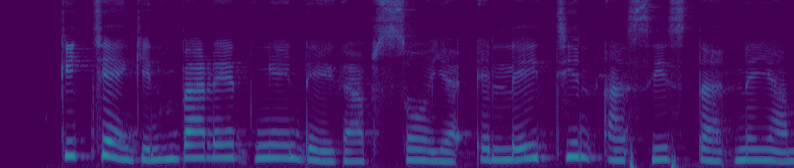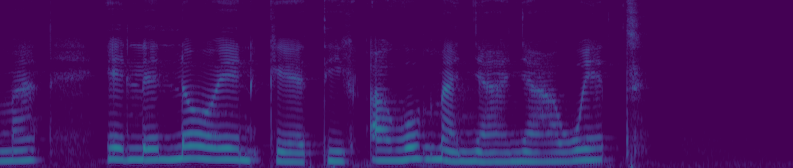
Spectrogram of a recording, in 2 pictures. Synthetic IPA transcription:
kɪ˦t͡ʃe˦ŋɡi˨nmba˦ɾɛ˦t̪ŋe˦nde˨ɡa˨psɔ˦ja˨e˨le˦i˦ti˦na˨si˦sta˨nnɛ˦ja˨ma˦te˨le˦lo˦e˦nke˨ti˨ka˨ɡo˦ma˨ɲa˨ɲa˨wɛ˦t

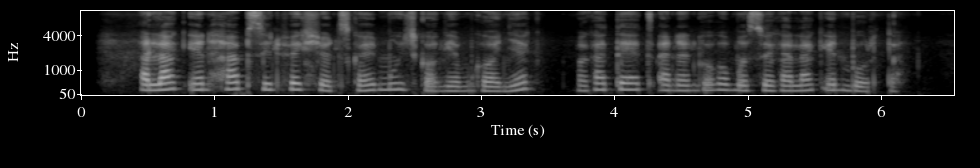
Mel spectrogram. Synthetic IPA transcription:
a˨la˦kɪnha˦psinfe˦kʃɔ˨nskɔɪ˦mu˦t͡ʃkɔ˨ŋɪ˨mɡɔ˨ɲɛ˦k | maka˦tɛtʰa˨nɛ˨nɡɔ˦ko˦moswekala˦kɪ˦nbu˨ɾta˨

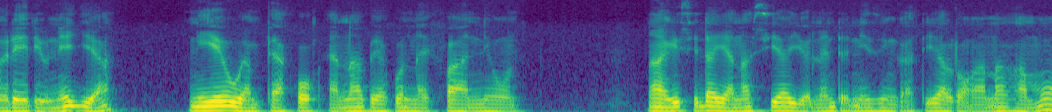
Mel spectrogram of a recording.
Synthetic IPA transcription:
ɔ˨ɾɛ˨ɾi˨u˨nɛ˦d͡ʒa˨ | ni˦jɛ˦u˦a˨m̩˨pɛ˨kɔ˦ja˨na˦pɛ˨kɔ˦na˨i˨fa˦˨ni˦ɔ˨n | na˨ki˦si˦da˦ja˨na˦si˦a˦jɔ˨lɛ˦ndɛ̰˨ni˦zi˨ŋɡa̰˨ti˦a˨lɔ̰˨ŋa˨na˦ka˨mɔ˦

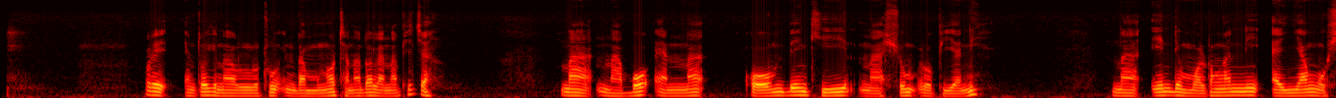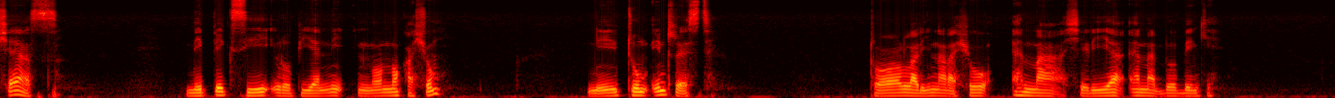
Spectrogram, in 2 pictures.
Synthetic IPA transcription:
u˦ɾi˨i˨nto˦ki˨na˨lo˨tu˦i˨nda˨mu˨nɔ˦tɛ˨na˨dɔ˦lɛ˨na˨pɪ˦t͡ʃa˦˨ | na˨na˨bɔ˦ʔɛ˨nːa˦ | ɔ˨˦mbe˦ŋkʰi˦na˨ʃu˦m̰˨ɾo˨pi˨ja˨ni˦ | na˨i˦ndi˨mo˨ltu˦ŋa˦nɪ˦a˨ɲa˦ŋu˨ʃa˦a˨s | ni˨˦pe˦ksi˦i˨ɾo˨pi˨ja˨ni˦˨no˦no˦ka˨ʃu˦m | ni˨tu˦mʔi˦ntɾe˨st | tɔ˨˦la˨ɾi˦na˨ɾa˨ʃu˦ | e˦na˨ʃe˨ɾi˦ja˦ʔe˦na˨do˦be˦ŋki˦

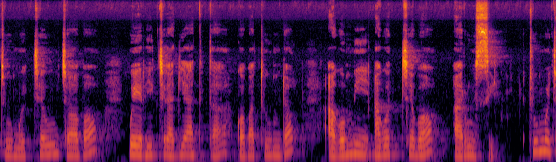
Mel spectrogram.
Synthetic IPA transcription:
tu˨mwe˨kt͡ʃe˦u˦t͡ʃɔβɔ˦ | ɣwe˦ɾi˦k̚t͡ʃe˦ɣa˨ɣja˦ti̥tako˨βa˦tuːmdɔ˦a̰˨ɣo˦mi˦a˨ɣo˦t͡ʃe˦βɔ˦a˨ɾusi˨ | tʰu˦mwe˦t͡ʃ

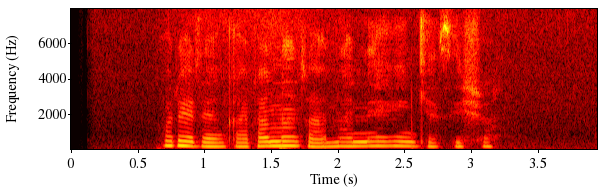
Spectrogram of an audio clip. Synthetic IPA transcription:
ɔ˦ɾɛ˨ɾɛ˨ŋɡa˨ɾa˦na˦ɾa˨na˦nɛ˦ɣi˦ŋɡa˨si˦ʃɔ˦

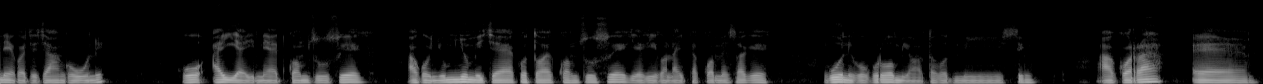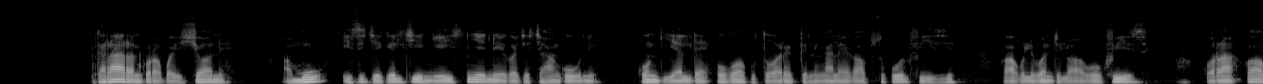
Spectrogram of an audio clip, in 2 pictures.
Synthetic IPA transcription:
ne˨kɔ˨t͡ʃe˨t͡ʃa˦ŋɡo˦u˦ni˦ | ko˦a˦ja˨jnɛ˨tkwamsu˨swe˦k | a˨ko˨ɲu˦mɲu˦mɪ˧t͡ʃɛ˦ko˦tɔ˦ɪ˦kwa˦msu˦swe˦kje˨ki˨kɔ˨na˨jta˦kwa˦me˦sake˦k̚ | ŋɡu˦ni˨ko˨ku˦ɾo˦mjɔ˨tɔkotmi˨si˦ŋ | a̰˨kɔ˨ɾa˦ | ɛ | ka˨ɾa˦ɾankɔ˨ɾa˨pa˨iʃjɔ˦nɪ | a̰˨mu˦i˨si˦t͡ʃe˧ke˦lt͡ʃi˦nje˦i˦si˦ɲe˦ne˨kɔ˨t͡ʃet͡ʃaːŋɡo˦ni˦ | ko˦ŋɡi˨ɛ˦ldɛko˦kɔ˦ku˨tɔ˨ɾe˦tɪ˨nɪŋalɛkapsuku˦lfi˨s̬i˦ | ka˨ku˨lɪ˦ba˦nt͡ʃi˨la˨ko˦kfi˦s̬ | kɔ˨ɾa˦ka˦

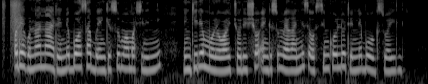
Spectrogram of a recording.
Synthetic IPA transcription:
ɔ˦de˦˨ku˨na˦na˦˨tɛ˨ne˦bɔ˦sa˦bu˨e˨ŋɡi˦su˦ma˦˨˦ma˨ʃi˨ni˨ni˦ | e˨ŋɡi˦ɾe˦mo˨ɾɛ˨wa˨t͡ʃɔ˨ɾi˨ʃɔ˦ʔe˨ŋɡi˨su˦ma˨ɣa˨ni˦sɛ˦ɔ˨si˦ŋɡo˦li˦o˦tɛ˨ne˦bɔ˦˨ɡi̥˨swa˨i˦li˨

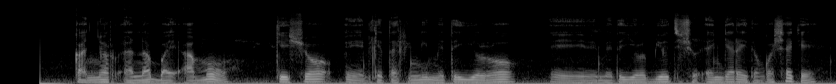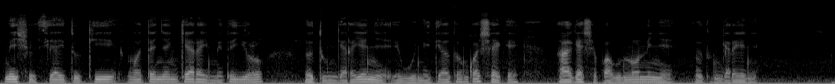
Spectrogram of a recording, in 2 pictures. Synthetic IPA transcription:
ka˨ɲɔ˨rɛ˨na˦ba˨i˨ʔa˨mo˦˨kɪ˦ʃɔ˦˨ke˨ta˨ri˨ni˦me˨te˦jo˦lo˦ | me˨te˦jo˨lo˦bi˦o˦ti̥˨ʃo˨ʔɛ˦ŋɡɛ˦ɾɛ˦i˨tɔ˨ŋɡɔ˦ʃɛ˦kɛ˨ | ne˦ʃo˨sja˦i˨to˨ki˦ŋɔ˦tɛ˦ɲɛ˦ŋɡɛ˦ɾɛ˦i˨me˨te˦jo˦lo˦ | no˨tu˨ŋɡɛ˨ɾʔa˦jɛ˦ɲɛ˨ʔe˨wu˨ne˨ti˦a˦tɔ˦ŋɡɔ˦ʃɛ˨kɛ˨ | na˨˦kɛ˦ʃɛ˨pa˨ku˦nɔ˦nɪ˦ɲɛ˨ | no˨tu˨ŋɡɛ˨ɾa˦jɛ˦ɲɛ˨

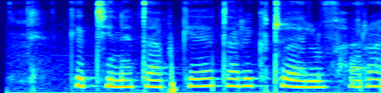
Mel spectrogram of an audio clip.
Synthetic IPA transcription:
ke˦tʰi˨nɛ˨˦ta˨pkɛ˦ta˦ɾɪ˦ktɛ˨lva˨ɾa˦˨

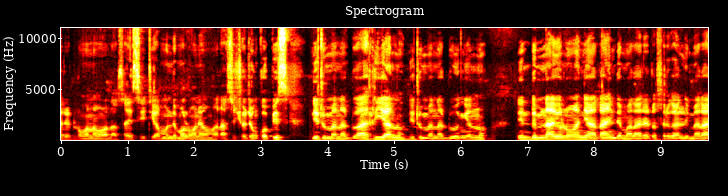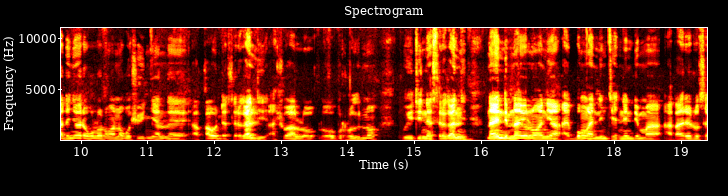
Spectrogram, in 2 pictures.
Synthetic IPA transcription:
ɾi˨lʊ˦ŋa˦na˦kna˨sa˦i˨si˨ti˨a˨mʊ˦ndɪ˨ma˨lʊ˦ŋa˦nja˦kɔ˦ma˨na˦sɪ˦t͡ʃɔ˦tɛ˦ŋko˦pi˦sni˦t̬u˦ma˨na˨du˦a˦ri˦ja˦no˦ni˨t̬u˦ma˨na˨du˦o˦ŋɛ˦no˦ | nɪ˦ndɪ˨mna˦˨jɔ˦lʊ˦ŋa˦nja˨ða˦ɪ˦ndɪ˨ma˨ða˨ɾe˦tɔ˨sɪ˨ɾka˦li˨mɛ˨ða˦˨dɛ˦ɲɔ˦ɾɛ˨kʊ˨lɔ˦lʊ˦ŋa˦na˦˨ko˨ʃu˦ɲɛ˦lɛ˨a̰˨ka˦ʊ˦˨nda˨sɪ˨ɾka˦li˨a̰˨ʃwa˦lɔloː˨˦bu˨ro˨ki˦no˦ | we˨ti˦nɛ˨sɪ˨ɾka˦li˨ | na˦ɪ˦ndɪ˨mna˦˨jɔ˦lʊ˦ŋa˦ni˦a˨ʔa̰˨i˨bʊ˦ŋa˨nɪ˨ɲt͡ʃɛ˦nɪ˦ndɪ˨ma̰ː˨ða˨ɾɛ˦tɔ˨s

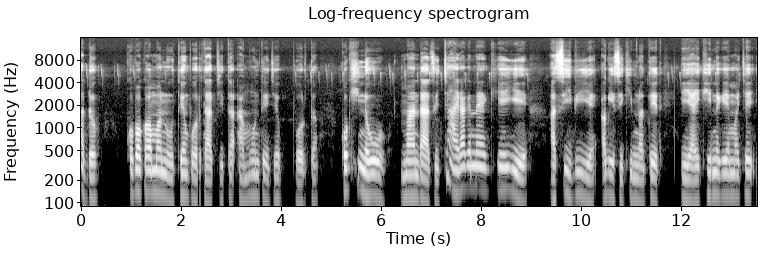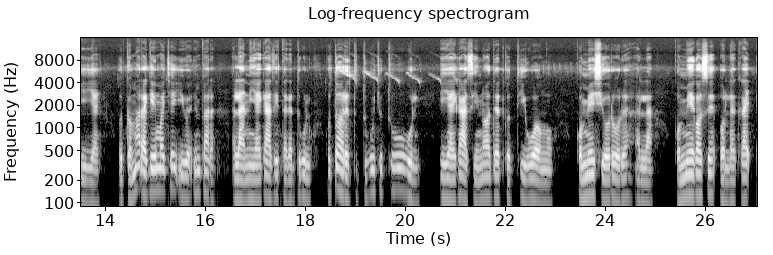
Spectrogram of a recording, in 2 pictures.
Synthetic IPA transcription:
a˦do˨ | ko˦bɔ˦kɔ˦mɔ˦nu˨te˦ŋpo˨ɾta˨p̚t͡ʃi˨ta̰˦ʔa˨mu˦nte˨t͡ʃe˦ | po˨ɾtɔ˦ | ko˦kʰi˦ne˨wo˦˨k | ma˦nda˨si˨t͡ʃa˦jka˦kɪ˦nɛ˦kʰe˦je˨ | a˨si˦pi˦je˨a˨ki˨si˨ki˦mna˨te˦tɪ˨ja˨jkʰi˦ne˦ke˦ma˦t͡ʃe˦i˨ja˨j | o˨t̚ko˨ma˦ɾa˨k̬e˦ma˦t͡ʃe˦jʔi˨we˨ʔi˦mpa˦ɾa̰ː˨ | la˨nɪ˨ja˨jka˦˨si˦ta˨kɛ˨tu˦ku˦˨l | ko˦tɔ˦ɾe˨tu˨tu˨ku˦t͡ʃu˦tu˦ku˨l | i˨ja˨jka˨si˨nɔ˦tɛ˦tko˨ti˦wɔ˦˨ŋo˨ | ko˨me˦ʃjo˨ɾo˦˨ɾe˦a̰˨la˨ | ko˨me˦kɔ˦se˦o˨lɛ˨kka˦j

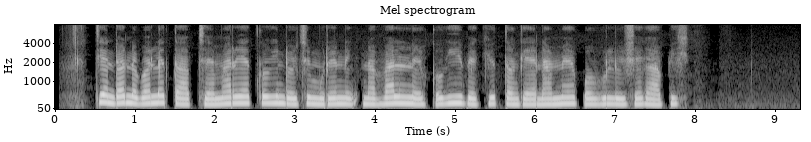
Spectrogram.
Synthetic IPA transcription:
tje˦˨ndɔ˦ne˨bɔ˦le˦ta˨p̚t͡ʃɛ˨ma˦ɾjɛ˦t̚ko˦ki˦ndo˨t͡ʃi˦mu˨ɾe˦n˨na˨va˦lnɛ˨ko˦ki˦be˨kju˦tːɔ˨ŋɡɛ˨na˨mɛ˦pɔ˨ku˦lu˨ʃe˦ka˨pi˦

